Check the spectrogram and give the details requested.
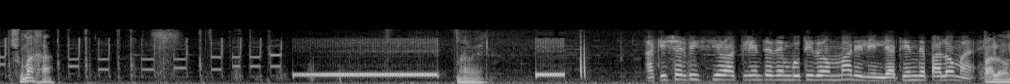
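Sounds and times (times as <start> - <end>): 
speech: 0.2 - 0.6, 6.5 - 10.0
continuous telephone line tone as the line connects: 0.8 - 4.4, 5.3 - 5.7.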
